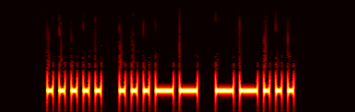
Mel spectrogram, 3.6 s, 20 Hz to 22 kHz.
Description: Morse code, heard as a keyed tone, about 20 wpm, 700 Hz. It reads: 537
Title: Common Cut Numbers - 3-Digit 20wpm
